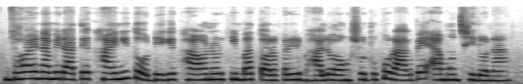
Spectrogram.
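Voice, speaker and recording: A woman voicing a quick-tempered young bride, answering in playful, pouting retorts. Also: sits high, little pitch movement, a little mellow, natural voice.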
